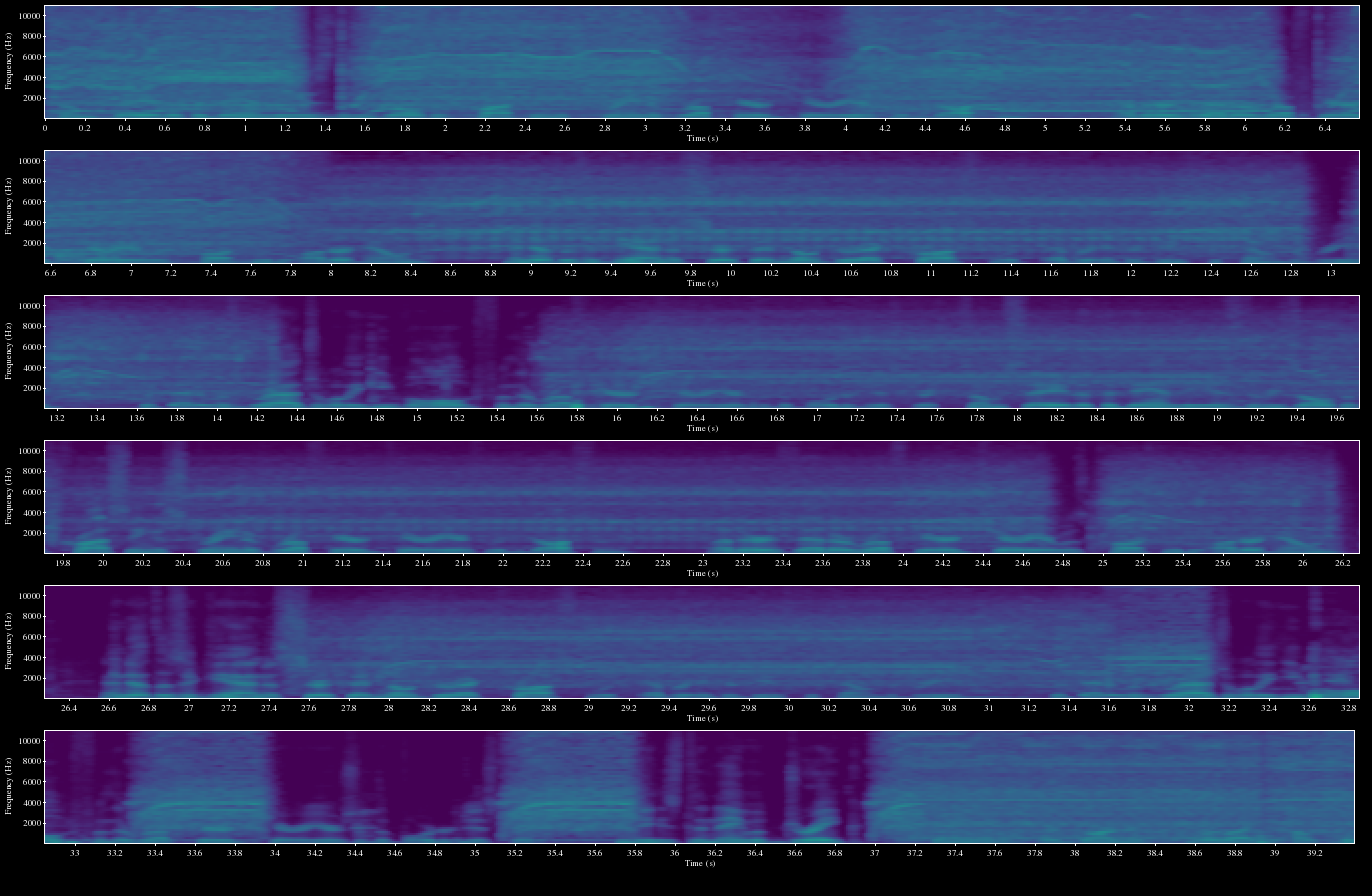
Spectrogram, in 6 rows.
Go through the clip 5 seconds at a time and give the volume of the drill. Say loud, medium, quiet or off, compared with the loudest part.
loud, loud, medium, medium, medium, medium, loud, loud.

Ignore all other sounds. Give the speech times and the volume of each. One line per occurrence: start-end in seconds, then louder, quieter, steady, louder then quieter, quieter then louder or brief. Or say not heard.
0.0-39.3 steady.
